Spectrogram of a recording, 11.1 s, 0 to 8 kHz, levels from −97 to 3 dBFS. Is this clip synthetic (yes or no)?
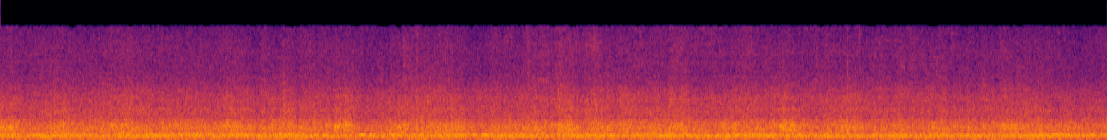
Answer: no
